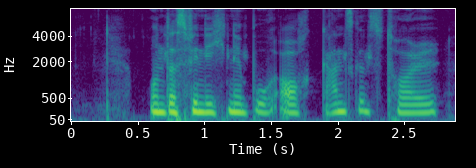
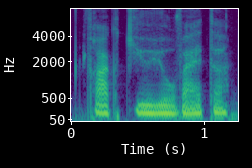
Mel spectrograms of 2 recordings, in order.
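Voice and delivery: plain reading voice

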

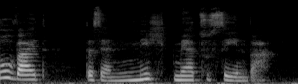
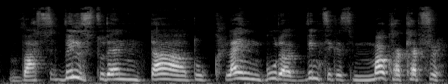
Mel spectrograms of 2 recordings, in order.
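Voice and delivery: booming, slow giant's roar; thundering giant; 10 dB louder than usual. Acted. Giant thunders at the tiny tailor, booming slow roar. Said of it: "Mit donnernder Stimme rief der Riese".

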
